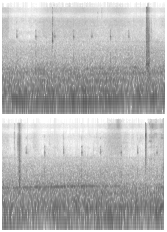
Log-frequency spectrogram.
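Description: Cars rolling past on a road nearby, a continuous low rumble of engines and tires with a couple of brief sharper clicks, no voices.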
